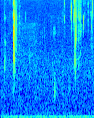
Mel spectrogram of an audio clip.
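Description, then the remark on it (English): Faint chewing of a sweet, bready snack, with a few soft wet smacks and clicks spread unevenly over a quiet background hum, as someone eats with their mouth open. No one speaks. “I should probably chew with my mouth open then.”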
